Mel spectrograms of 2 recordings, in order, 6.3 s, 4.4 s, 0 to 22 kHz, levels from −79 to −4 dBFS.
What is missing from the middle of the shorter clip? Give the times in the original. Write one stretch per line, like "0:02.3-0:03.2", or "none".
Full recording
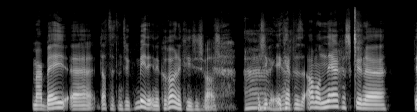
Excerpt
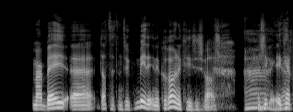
none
